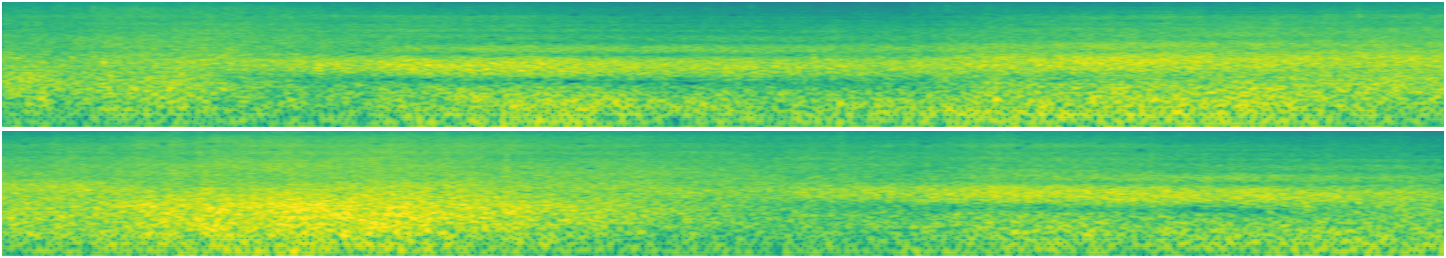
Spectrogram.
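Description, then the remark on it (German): Steady ocean surf rolls in continuously, with waves swelling and breaking in a broad wash while wind rushes across the microphone; one wave builds noticeably louder midway before easing back. “Die Weite der belebten Wasserfläche vor den Augen und der Wind, der über das Gesicht streicht und Wasser und Luft miteinander verbindet.”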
